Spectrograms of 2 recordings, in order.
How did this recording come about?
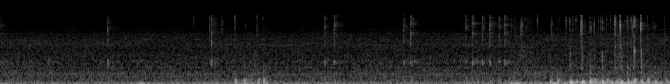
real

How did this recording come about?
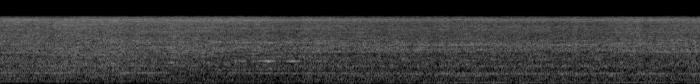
fake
